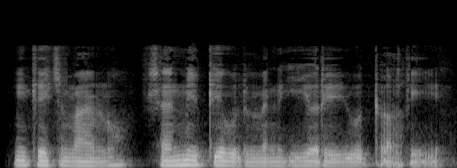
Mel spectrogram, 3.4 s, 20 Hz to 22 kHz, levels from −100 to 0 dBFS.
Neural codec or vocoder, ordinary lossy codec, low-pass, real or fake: codec, 16 kHz, 1 kbps, FunCodec, trained on Chinese and English, 50 frames a second; AAC, 32 kbps; 7.2 kHz; fake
